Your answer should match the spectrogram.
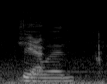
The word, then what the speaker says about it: Jon: It's kind of like John. Jon. John. We're gonna spell it weird though. It's Jon. There's no H.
